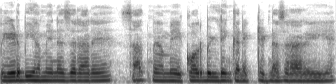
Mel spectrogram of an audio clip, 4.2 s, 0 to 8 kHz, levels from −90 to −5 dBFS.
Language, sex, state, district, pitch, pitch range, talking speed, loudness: Hindi, male, Bihar, Vaishali, 135 Hz, 130-140 Hz, 270 wpm, -22 LUFS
